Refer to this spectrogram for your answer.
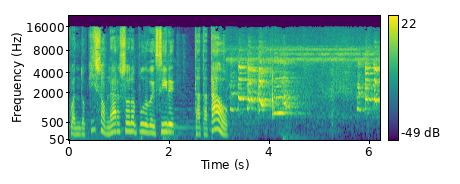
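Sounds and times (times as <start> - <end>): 
speech: 0.0 - 3.5
bird calling in short high shrill bursts: 3.2 - 6.2.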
